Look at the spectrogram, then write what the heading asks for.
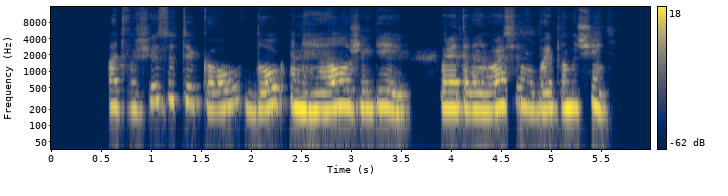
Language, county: Lithuanian, Kaunas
